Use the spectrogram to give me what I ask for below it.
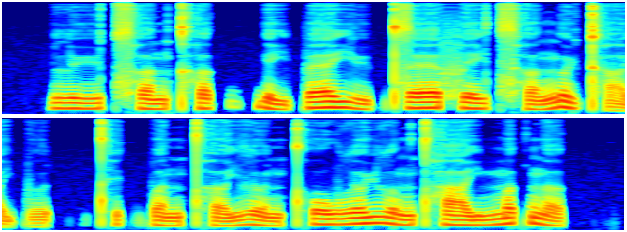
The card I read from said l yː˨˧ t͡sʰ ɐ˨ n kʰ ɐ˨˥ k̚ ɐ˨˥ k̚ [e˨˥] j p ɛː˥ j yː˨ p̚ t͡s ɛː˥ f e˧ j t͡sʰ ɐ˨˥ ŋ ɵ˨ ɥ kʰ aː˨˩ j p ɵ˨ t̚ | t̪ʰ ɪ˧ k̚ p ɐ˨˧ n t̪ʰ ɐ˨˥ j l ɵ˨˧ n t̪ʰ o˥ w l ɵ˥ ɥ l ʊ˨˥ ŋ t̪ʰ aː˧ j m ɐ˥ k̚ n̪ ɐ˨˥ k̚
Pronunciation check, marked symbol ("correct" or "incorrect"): incorrect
